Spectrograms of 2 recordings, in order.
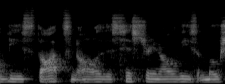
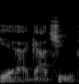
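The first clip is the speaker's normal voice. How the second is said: hushed, low aside imitating sister; soft, understated acknowledgement; quiet knowing reply; 6 semitones lower, 10 dB quieter than usual. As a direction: murmur it softly, almost voiceless. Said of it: "just kinda quietly nodded her head".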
